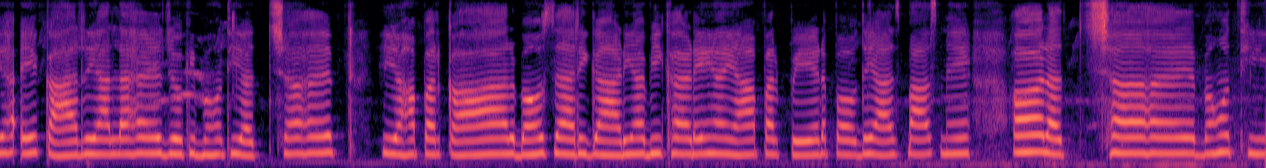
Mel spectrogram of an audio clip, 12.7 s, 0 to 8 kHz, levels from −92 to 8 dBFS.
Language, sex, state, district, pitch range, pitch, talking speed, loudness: Hindi, female, Chhattisgarh, Korba, 255-275 Hz, 265 Hz, 135 wpm, -24 LUFS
